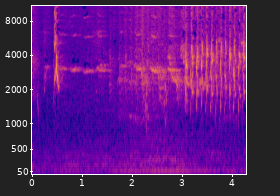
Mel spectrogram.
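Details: Combo bulbul recording intended to provoke other birds: a single sharp note, drawn-out descending whistles, then a rapid, steady rattling trill over a low background hum.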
